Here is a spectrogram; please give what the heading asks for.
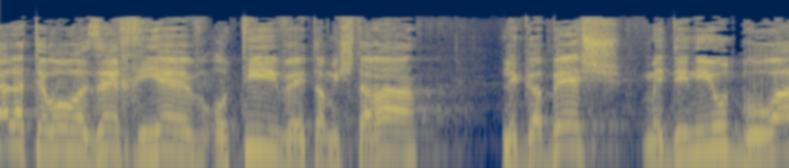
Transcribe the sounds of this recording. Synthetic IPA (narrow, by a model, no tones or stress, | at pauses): alat̪e̞ʁo̞ʁaze̞χije̞vo̞t̪iveːt̪hamiʃt̪aʁa | le̞ɡabe̞ʃme̞d̪inijut̪̚bʁuʁa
